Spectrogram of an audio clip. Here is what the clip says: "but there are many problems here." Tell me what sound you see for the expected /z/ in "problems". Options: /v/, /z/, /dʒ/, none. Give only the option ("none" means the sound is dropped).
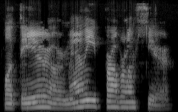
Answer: none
